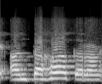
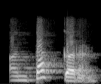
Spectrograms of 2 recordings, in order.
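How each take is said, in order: First: अंतःकरण said slowly with a full ह sound in the middle; wrong full visarga. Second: अंतःकरण with the visarga drawn inward, half sound; inward pulled visarga. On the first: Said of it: "ऐसा नहीं होता". (पूरा ह वाला गलत उच्चारण) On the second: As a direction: say अंतःकरण pulling the ः back into the throat. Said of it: "हाँ, अंदर की तरफ खींच गया". (अंदर खींचा हुआ उच्चारण) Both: Shown as a demonstration.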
